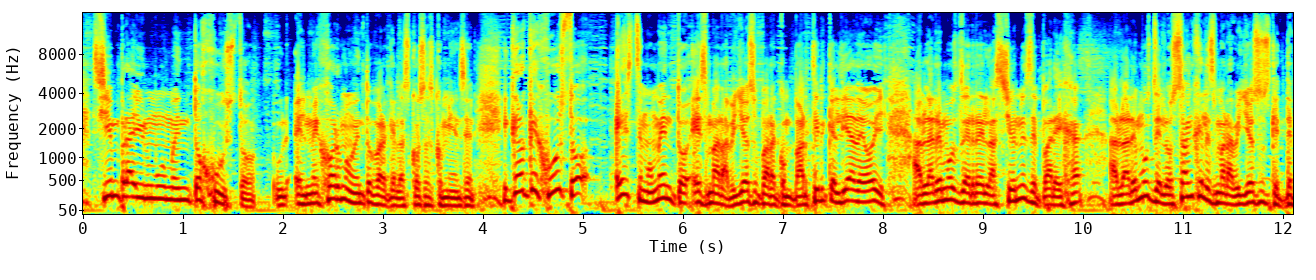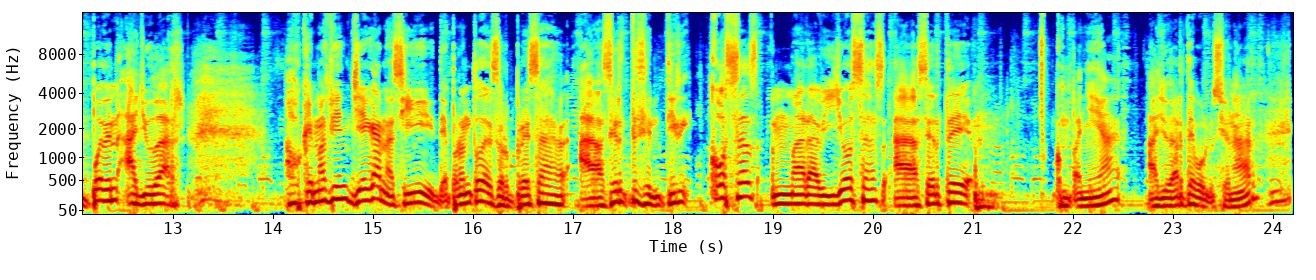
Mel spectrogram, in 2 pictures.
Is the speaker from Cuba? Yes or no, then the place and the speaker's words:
no; Mexico; nosotros como buenos mexicanos aprendemos a sobrellevar estas situaciones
